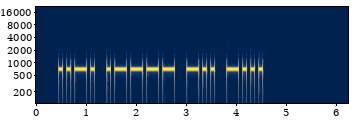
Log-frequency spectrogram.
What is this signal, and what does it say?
Morse code, heard as a keyed tone, about 16 wpm, 700 Hz. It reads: F1DB
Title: DXCC-100 Call Signs - 4 Characters - Repeated 2x - 15wpm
